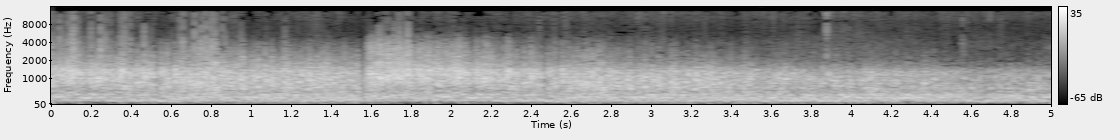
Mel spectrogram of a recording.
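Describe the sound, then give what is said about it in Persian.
Storm at sea around a ship, with roaring wind and turbulent waves blending into a loud, dense, continuous roar that holds steady throughout. “از اعماق دریا قرش بلند شد، برقا میون ابرای بزرگ درخشیدن و امواج متلاطم شدن.”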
